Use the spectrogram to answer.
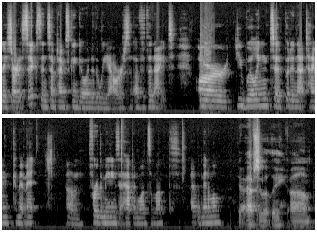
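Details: Adult speakers in a meeting room; normal speech.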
